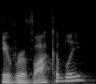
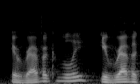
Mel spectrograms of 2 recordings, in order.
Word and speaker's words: irrevocably: we four years ago Google pronounced irrevocably irrevocably it's irrevocably sorry irrevocably yeah really shitty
